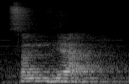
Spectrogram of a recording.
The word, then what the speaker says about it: संध्या: संध्या, तो ध का उच्चारण कम देर कर रहे हैं, अगर पूरा करेंगे तो शब्द गलत हो जाएगा। संध्या, ये गलत है, संध्या, तो ध का उच्चारण कम है।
